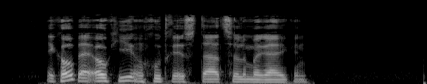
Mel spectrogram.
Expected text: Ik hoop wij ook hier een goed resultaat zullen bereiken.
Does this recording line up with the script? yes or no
yes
